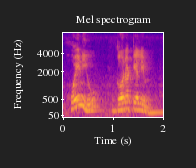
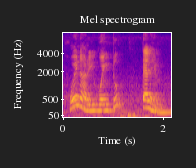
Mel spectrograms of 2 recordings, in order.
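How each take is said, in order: First: It is quick, dropping are and reducing to gonna. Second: Every word is said fully, including are and going to. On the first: "modify your pronunciation, you can say ... It is very very very fast" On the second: "As an Indian, we are saying that"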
